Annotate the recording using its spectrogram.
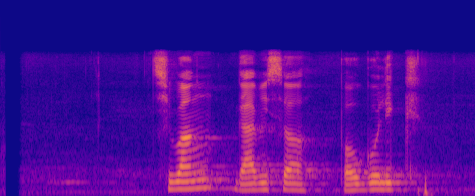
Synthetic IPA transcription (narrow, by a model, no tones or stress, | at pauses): t͡sʰiwaŋɡabisʌb̥ʌwɡolik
